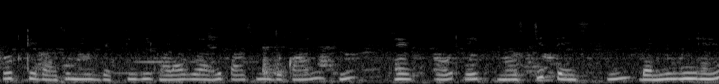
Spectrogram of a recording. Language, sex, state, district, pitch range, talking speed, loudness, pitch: Hindi, female, Jharkhand, Sahebganj, 220-250 Hz, 165 wpm, -30 LUFS, 235 Hz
